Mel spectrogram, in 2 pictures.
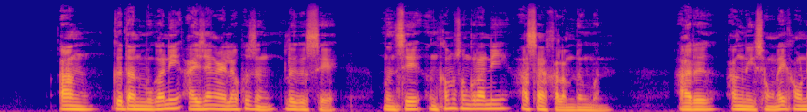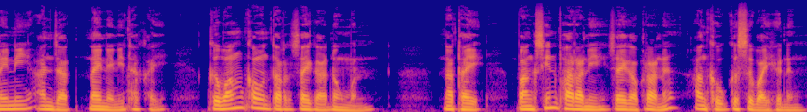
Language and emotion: Bodo, sad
